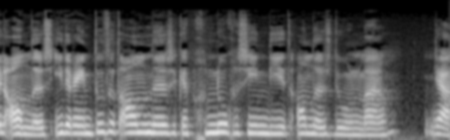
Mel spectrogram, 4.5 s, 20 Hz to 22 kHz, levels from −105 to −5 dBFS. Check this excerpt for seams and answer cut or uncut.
cut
